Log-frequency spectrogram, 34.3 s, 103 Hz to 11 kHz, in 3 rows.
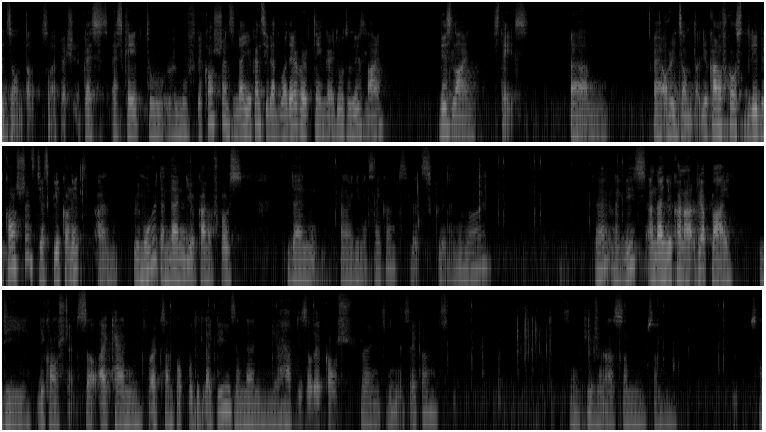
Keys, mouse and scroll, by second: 3.1 click, 9.5 click, 12.0 Delete, 13.9 click, 16.6 click, 17.3 Delete, 18.3 click, 19.5 Escape, 20.3 click, 24.1 click, 25.7 click, 28.4 Escape, 29.2 click, 31.3 l, 32.7 Escape, 33.3 click.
